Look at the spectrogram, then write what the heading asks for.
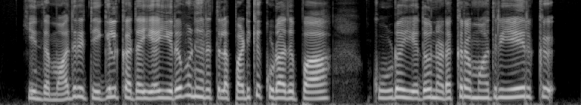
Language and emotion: Tamil, fearful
